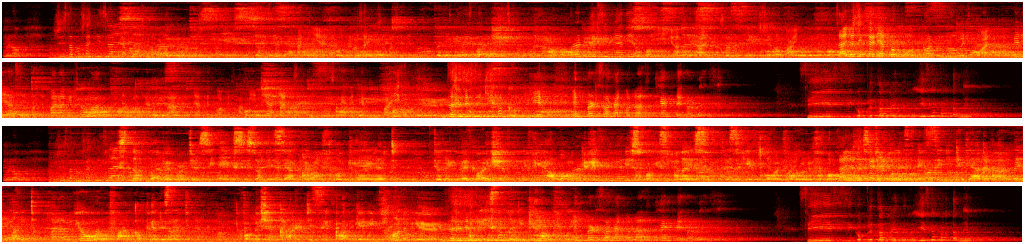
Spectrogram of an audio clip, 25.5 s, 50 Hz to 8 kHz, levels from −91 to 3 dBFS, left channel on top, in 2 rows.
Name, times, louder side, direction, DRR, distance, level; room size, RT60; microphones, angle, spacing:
voice 1, 0.0-21.8, left 1 dB, 25° left, 3 dB, 0.8 m, -34 dB
Aircraft, 0.6-20.0, right 3 dB, 60° right, 0.6 m, -31 dB
voice 2, 22.8-24.9, right 1 dB, 10° right, 1 dB, 0.4 m, -37 dB
9.0 x 5.7 x 5.8 m, 2.5 s
head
